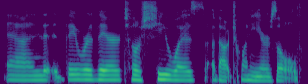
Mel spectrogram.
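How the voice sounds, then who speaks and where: A woman in her sixties from California talks as a podcast guest, her voice lowish and smooth. She tells stories in a chatty, laughing way, with frequent restarts, and the recording is dry and close. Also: fairly even intonation, a little slow, warm tone, no room sound. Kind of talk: casual storytelling conversation.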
